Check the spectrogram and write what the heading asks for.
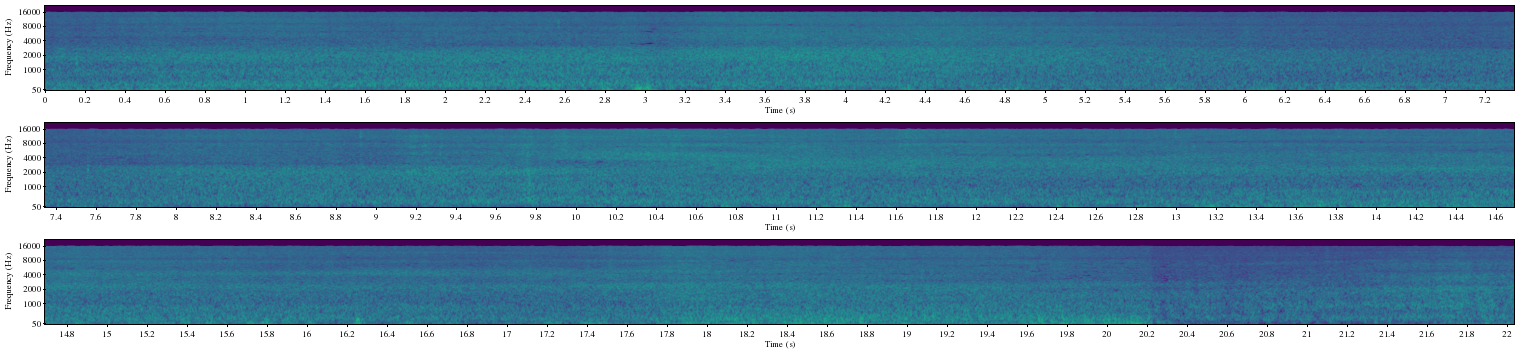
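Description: Ocean surf breaking and washing up onto a sandy beach, with wind buffeting the microphone in a low rumble that drops away near the end.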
